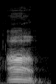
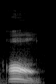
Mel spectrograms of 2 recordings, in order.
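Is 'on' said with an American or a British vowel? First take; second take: American; British. First: An open unrounded vowel with mouth wide. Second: A short rounded vowel with lips close. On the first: "美式英语它经常把这个on 它发成on，就嘴巴张很大on" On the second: "英式英语可以把它发成on ... on 一下子整个嘴巴就缩小了"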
